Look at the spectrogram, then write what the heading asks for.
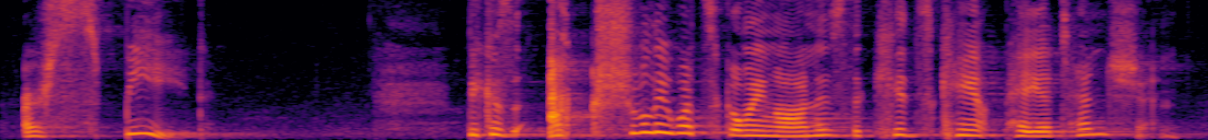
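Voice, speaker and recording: An American woman in her fifties, a spiritual teacher giving a slow, deliberate satsang talk with emphatic repetition. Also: sits high, in a large hall. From United States. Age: 50s.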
